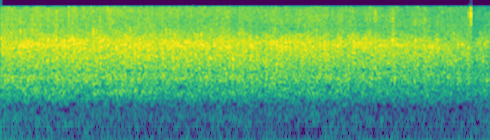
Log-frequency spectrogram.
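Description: Congregation applauding, a dense, steady clapping that holds throughout.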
